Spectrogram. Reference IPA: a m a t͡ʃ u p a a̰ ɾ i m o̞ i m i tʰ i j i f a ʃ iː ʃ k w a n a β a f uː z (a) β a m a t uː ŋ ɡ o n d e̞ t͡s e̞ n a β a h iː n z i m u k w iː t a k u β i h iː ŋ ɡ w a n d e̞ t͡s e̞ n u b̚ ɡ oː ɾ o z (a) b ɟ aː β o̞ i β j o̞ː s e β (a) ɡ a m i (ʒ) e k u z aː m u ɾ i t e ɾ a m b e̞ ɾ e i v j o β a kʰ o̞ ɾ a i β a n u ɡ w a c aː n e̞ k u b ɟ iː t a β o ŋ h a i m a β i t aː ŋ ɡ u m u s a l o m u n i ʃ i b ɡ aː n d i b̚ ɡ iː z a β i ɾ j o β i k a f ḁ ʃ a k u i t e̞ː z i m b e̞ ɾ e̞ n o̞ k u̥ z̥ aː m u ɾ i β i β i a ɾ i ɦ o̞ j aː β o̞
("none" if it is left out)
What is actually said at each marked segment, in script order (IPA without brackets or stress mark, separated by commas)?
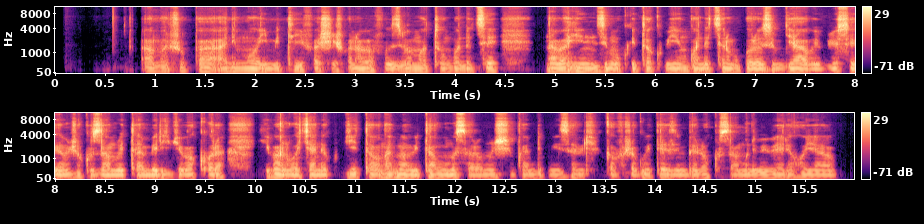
i, i, i, ʒ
